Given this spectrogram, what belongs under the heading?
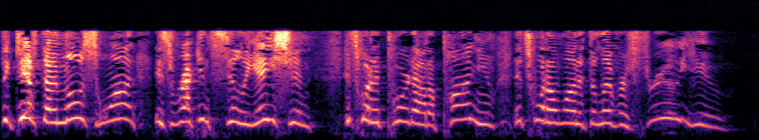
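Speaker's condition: No condition

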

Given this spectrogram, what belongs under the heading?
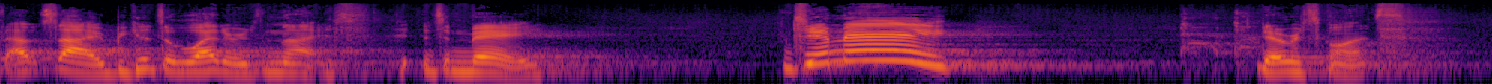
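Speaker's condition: Cerebral palsy, mild; can't speak right

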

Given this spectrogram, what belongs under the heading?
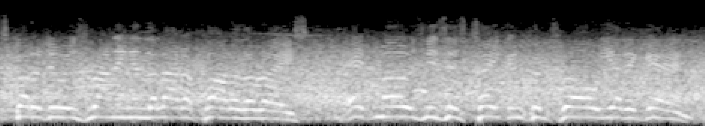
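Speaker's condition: No condition

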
